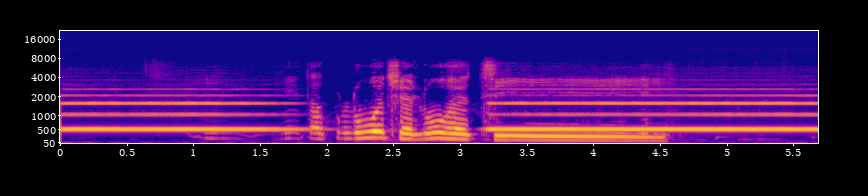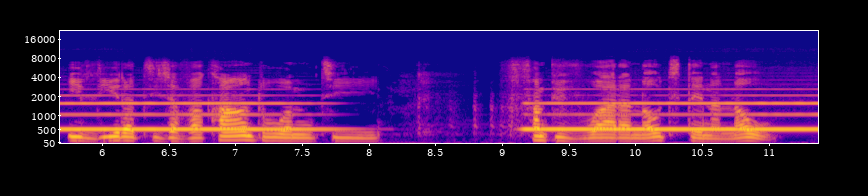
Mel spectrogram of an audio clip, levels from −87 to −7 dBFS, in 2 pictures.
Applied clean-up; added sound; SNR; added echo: none; Wind instrument, woodwind instrument; -2 dB; none.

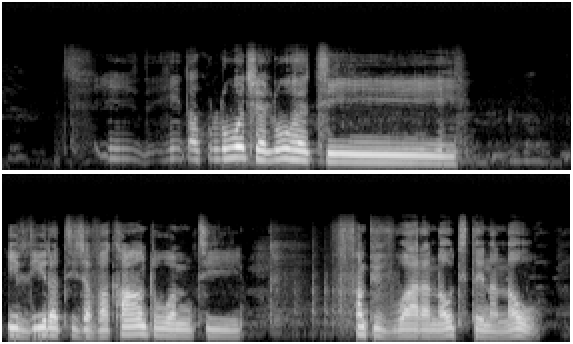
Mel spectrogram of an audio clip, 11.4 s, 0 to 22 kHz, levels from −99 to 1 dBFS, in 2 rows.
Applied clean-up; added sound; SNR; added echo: none; none; none; none.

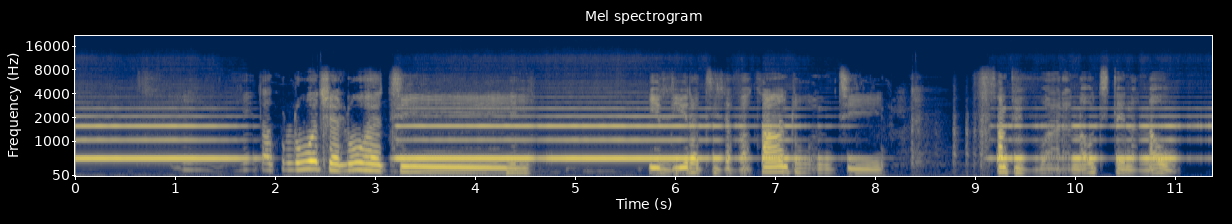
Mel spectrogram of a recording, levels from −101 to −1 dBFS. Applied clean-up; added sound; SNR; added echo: neural mask model RNNoise.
